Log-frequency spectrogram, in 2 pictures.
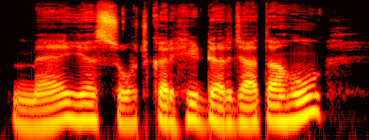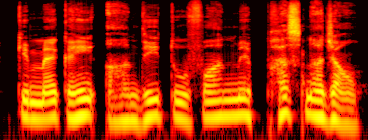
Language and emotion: Hindi, fearful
